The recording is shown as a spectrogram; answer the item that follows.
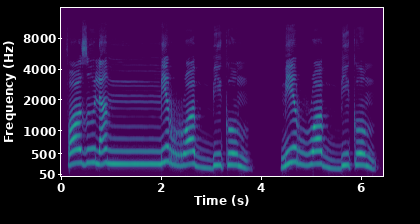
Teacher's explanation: ادغام ہوگا لیکن اسے بنا غننے کے پڑھیں گے، یہاں غنہ بالکل نہیں کریں گے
